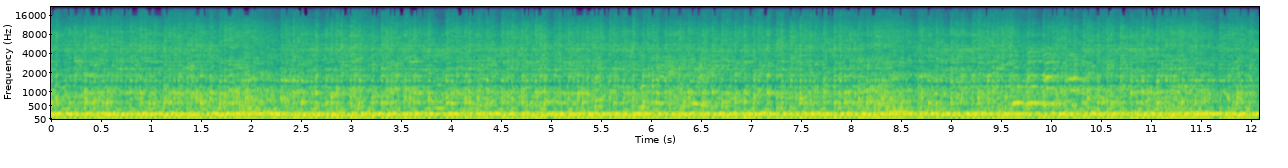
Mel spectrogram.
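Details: 1988 Toyota Supra (MK3) with swapped 1JZ-GTE VVTi six-cylinder, first start after a fuel pump issue was fixed: fires and settles into a steady, even idle with a smooth low hum, no misses or knocks; normal running.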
